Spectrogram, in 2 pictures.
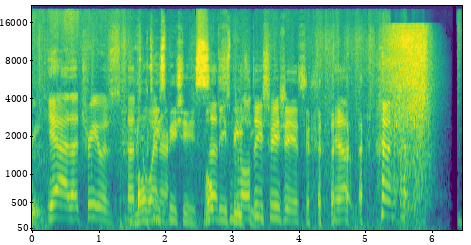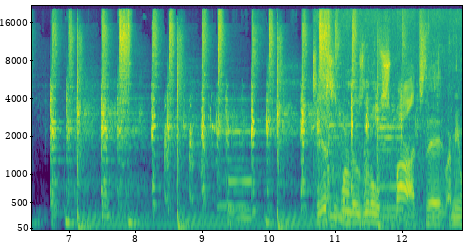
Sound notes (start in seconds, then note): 4.4 laughing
